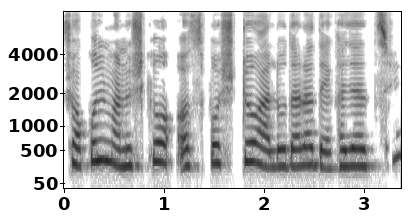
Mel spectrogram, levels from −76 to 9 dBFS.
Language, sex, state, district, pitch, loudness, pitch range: Bengali, female, West Bengal, Kolkata, 270 Hz, -12 LUFS, 260-315 Hz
